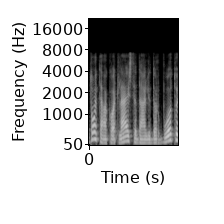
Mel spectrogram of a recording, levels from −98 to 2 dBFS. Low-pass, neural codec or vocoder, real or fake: 7.2 kHz; none; real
